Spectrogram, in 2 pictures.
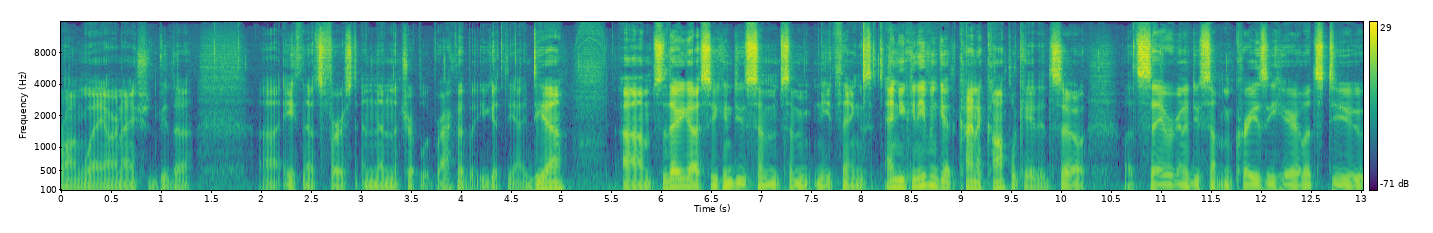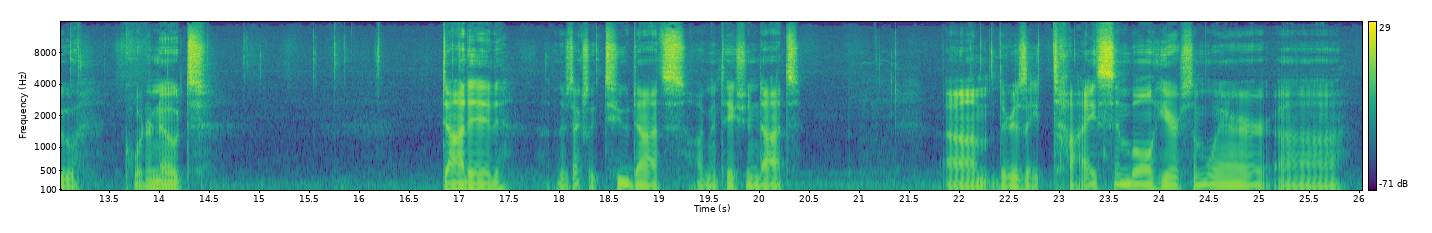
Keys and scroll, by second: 1.6 alt+shift+super+s, 8.1 space, 10.8 alt+shift+super+s, 15.8 alt+shift+super+s, 23.0 alt+shift+super+s.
